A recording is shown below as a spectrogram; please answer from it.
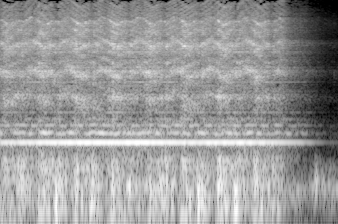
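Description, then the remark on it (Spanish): A bullroarer (zumbidor), an indigenous Brazilian instrument, in a piece, whirs in a loud, continuous drone whose pitch wavers up and down in steady swoops, with a sustained tone underneath, before cutting off abruptly near the end. “Instrumentos autóctonos, zumbidor, berimbau, pau de chuva, flautas indígenas de Brasil y Chocal.”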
